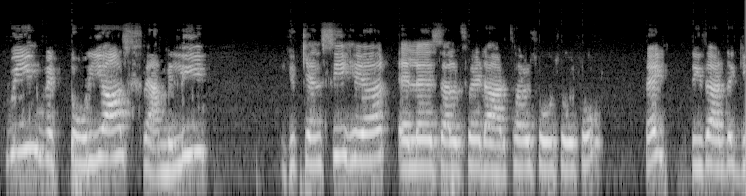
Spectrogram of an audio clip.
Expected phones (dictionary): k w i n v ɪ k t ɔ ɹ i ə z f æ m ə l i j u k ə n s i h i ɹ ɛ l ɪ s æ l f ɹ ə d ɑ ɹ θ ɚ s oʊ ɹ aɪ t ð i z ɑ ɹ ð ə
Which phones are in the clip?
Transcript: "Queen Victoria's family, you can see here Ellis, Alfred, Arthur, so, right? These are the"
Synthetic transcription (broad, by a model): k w i n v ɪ k t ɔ ɹ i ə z f æ m ə l i j u k ə n s i h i ɹ ɛ l ɪ s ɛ l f ə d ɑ ɹ t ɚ s oʊ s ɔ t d i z ɑ ɹ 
